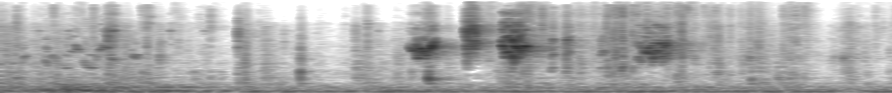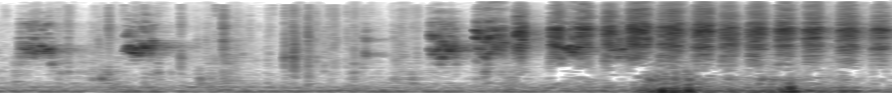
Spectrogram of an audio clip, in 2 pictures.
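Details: Happy aviary budgerigars giving short scattered chirps, then a sustained fast chattering warble of rapid high squeaky notes toward the end, with a soft low thud near the close.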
